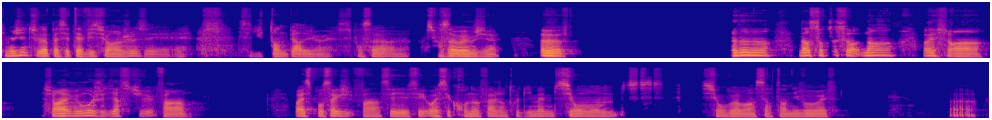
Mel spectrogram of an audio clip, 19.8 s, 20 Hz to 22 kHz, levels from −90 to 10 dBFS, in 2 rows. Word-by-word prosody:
...tu - - -13
imagines, 150 +5 +2
tu 150 -5 -3
vas 125 - +8
passer 120 -1 0
ta 115 - +4
vie 120 +3 -4
sur 115 -1 -1
un 110 - 0
jeu. 130 +3 -3
C'est 100 -4 -13 0.4
c'est - - -18
du 95 -2 -19
temps 120 +2 -2
de 110 - -8
perdu. 110 0 -1
Ouais, 105 +2 -11
c'est - - -19
pour 115 - -12
ça, 115 0 -4
heu, 110 0 -13 0.2
c'est - - -4
pour - - -7
ça, 125 - +5
moi 115 - +8
même 115 -1 +3
j'ai 105 0 -5 0.5
heu 135 -3 +10 1.7
Non 150 - +8
non 165 +1 +8
non 160 - +7
non 155 0 0 0.3
non, 155 +1 +9
surtout 155 0 -2
sur 145 -3 +3
non, 155 +1 +4
non, 155 -1 -3 0.3
ouais 145 -1 +3
sur 120 0 -1
un 115 -3 +2 0.5
sur 130 - +3
un 125 - +8
MMO, 135 +3 0
je 130 - -5
veux 115 - -7
dire, 125 +1 -2
si - - -12
tu - - -11
veux, - - -8
enfin. 110 -1 -2 1.0
Ouais, 130 - +4
c'est 130 - -7
pour - - -3
ça 135 - +2
que 130 - 0
j'y 125 - -7
enfin 115 -2 -5
c'est 115 -1 -3
c'est 120 +3 -6
ouais, 120 - 0
c'est 115 - -5
«chronophage,» 120 -1 -5
entre 115 +2 -12
guillemets 120 +3 -7
si 125 - -1
on 115 -1 -4 0.9
si - - -7
on 115 - -4
veut 115 +1 -3
avoir 110 0 -2
un - - -7
certain 110 +1 -6
niveau, 115 +2 -4
ouais. 110 - -4 1.2
Heu - - -12
120 Hz, 230 wpm, -24 LUFS, 110-130 Hz, 1.7 s, heu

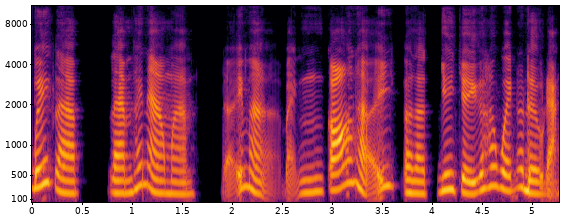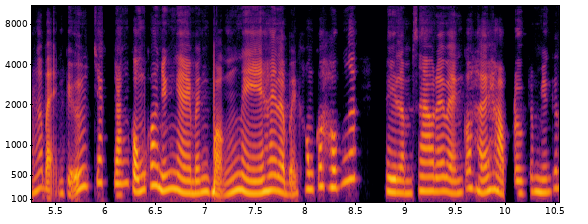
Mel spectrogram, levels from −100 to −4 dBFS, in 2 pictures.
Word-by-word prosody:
biết 315 +4 +3
là 210 -4 +4 0.3
làm 210 -1 +2
thế 300 - 0
nào 220 -12 +2
mà 195 -1 -2 0.3
để - - -3
mà 285 - -1
bạn 215 +4 -5
có 280 +10 +6
thể, 330 -2 +1
gọi 210 -1 +3
là, 200 -1 +1
duy 255 +3 +3
trì 215 -5 +3
cái 260 - +2
thói 320 - +1
quen 265 -2 +1
nó 300 - -1
đều 205 -6 +4
đặn 230 - -1
á 285 - -5
bạn? 205 - -4
Kiểu, 250 +10 -2
chắc 385 -1 -5
chắn 185 0 -2
cũng 235 +2 +2
có 335 - +1
những 275 -2 +1
ngày 215 -5 +2
bạn 210 +3 -1
bận 225 +2 0
nè 210 -4 +2
hay 250 0 +1
là 220 - +1
bạn 190 - -6
không 265 +4 -5
có 320 - -2
hứng 295 +1 -1
á, 430 +3 -3 0.3
thì 225 -2 +2
làm 205 -1 -3
sao 235 +2 -1
để 235 0 -1
bạn 210 -2 -3
có 290 - -4
thể 220 -3 -1
học 260 -1 0
được 205 0 -5
trong 230 -1 -4
những 220 0 -2
cái 285 - -9
230 Hz, 295 wpm, -23 LUFS, 210-275 Hz, 0.3 s, có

